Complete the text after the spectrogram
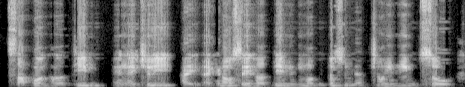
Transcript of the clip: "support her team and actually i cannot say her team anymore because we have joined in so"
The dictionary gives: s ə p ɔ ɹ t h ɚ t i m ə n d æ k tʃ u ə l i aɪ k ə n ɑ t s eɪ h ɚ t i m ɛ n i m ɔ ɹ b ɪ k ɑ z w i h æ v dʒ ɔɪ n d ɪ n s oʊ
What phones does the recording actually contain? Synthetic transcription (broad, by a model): s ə p ɔ t h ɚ t i m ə n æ k tʃ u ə l i aɪ k ə n ɑ t s eɪ h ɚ t i m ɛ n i m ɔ b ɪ k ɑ s w i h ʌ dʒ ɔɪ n ɪ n s oʊ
